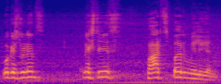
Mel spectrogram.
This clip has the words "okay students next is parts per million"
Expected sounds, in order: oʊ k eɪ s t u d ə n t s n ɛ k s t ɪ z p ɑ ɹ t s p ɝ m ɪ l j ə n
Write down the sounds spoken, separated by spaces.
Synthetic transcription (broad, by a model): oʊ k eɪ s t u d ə n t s n ɛ k s t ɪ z p ɑ ɹ t s p ɝ m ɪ l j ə n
